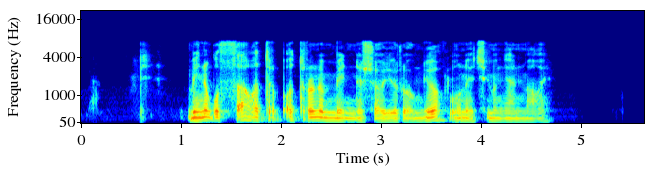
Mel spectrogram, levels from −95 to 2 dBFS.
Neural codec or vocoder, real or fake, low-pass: codec, 16 kHz, 8 kbps, FunCodec, trained on LibriTTS, 25 frames a second; fake; 7.2 kHz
